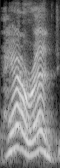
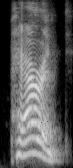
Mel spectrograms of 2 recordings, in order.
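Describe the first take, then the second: First: The unstressed vowels are said fully and clearly. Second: The unstressed vowels are weak schwa sounds. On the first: The speaker calls it wrong. "그러지 않으면 what 이렇게 되는 거죠" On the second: The speaker calls it right. "이렇게 하면 돼요"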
